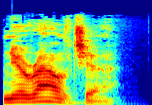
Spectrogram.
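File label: "neuralgia", British English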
